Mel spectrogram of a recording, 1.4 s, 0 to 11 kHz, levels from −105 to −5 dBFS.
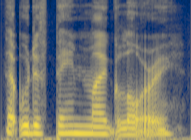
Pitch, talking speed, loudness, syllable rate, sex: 165 Hz, 250 wpm, -17 LUFS, 5.1 syllables/s, female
